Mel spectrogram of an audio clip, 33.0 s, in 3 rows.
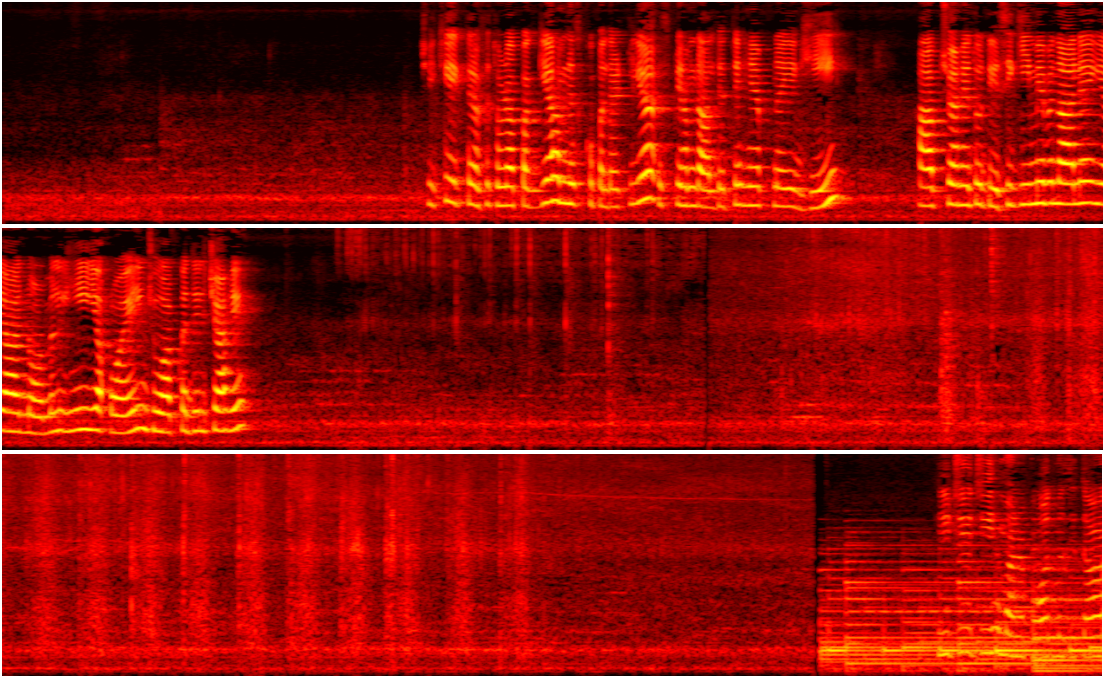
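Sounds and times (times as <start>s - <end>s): flatbread sizzling in ghee: 14.3s - 30.2s
metal turner scraping griddle: 18.4s - 29.1s.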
